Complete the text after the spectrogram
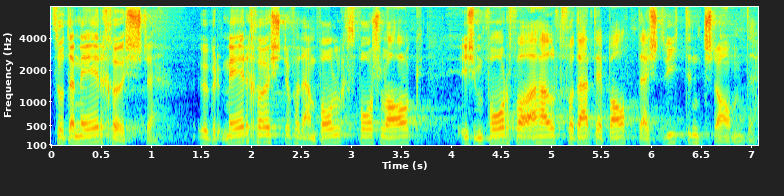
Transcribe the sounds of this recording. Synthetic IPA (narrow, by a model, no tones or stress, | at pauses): t͡sʊd̪əmeːɾχœʃtə | ʏbətmeːɾχœʃtəfɔd̪ɛ̰mfɔlksfoːrʃlɑːɡ̥ | ɪʃəmfoːɾfhɛlffɔd̪ɛɾdɛbɑt̪ːəʃtɾit̪ːɛntʃtɑ̰nd̪̥ə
